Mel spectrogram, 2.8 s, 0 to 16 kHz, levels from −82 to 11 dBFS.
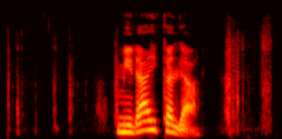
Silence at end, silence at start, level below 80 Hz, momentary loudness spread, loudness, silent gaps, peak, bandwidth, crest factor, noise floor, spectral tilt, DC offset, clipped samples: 0.15 s; 0.15 s; -76 dBFS; 22 LU; -21 LUFS; none; -4 dBFS; 11.5 kHz; 22 dB; -59 dBFS; -6 dB/octave; under 0.1%; under 0.1%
